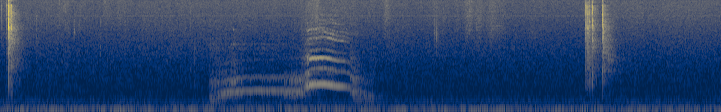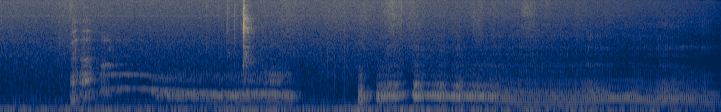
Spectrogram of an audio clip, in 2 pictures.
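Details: Domestic cat getting very upset during nail trimming indoors, letting out several drawn-out complaining yowls, one rising sharply, later long low wavering moans, with occasional clicks of clipping between calls.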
